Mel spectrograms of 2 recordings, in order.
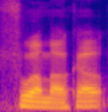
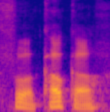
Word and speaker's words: Fuecoco: Fuamoko. Fuamoko sounds like the new fire starter. Fuecoco. Fuecoco. Fuecoco. How do they spell it?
